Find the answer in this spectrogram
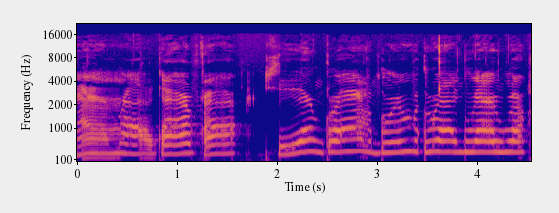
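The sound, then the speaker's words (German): A person's voice imitates the mating yowl of a female cat in heat that meows all night looking for a tomcat, with a series of drawn-out, wavering wails that rise and fall in pitch, loud, one after another. “Und jetzt ist sie halt ultra fucking horny und miaut die ganze Nacht rum, weil sie so einen Kater sucht.”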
